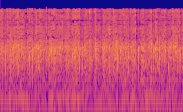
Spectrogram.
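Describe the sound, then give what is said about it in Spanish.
Steady applause from healthcare professionals, workers and patients at the Hospital Gregorio Marañón in Madrid, a tribute to the victims of the coronavirus: a dense, continuous patter of many hands clapping at an even loudness throughout, with no voices, over a faint low hum. “Y con ese aplauso han recordado a las decenas de miles de víctimas del coronavirus”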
